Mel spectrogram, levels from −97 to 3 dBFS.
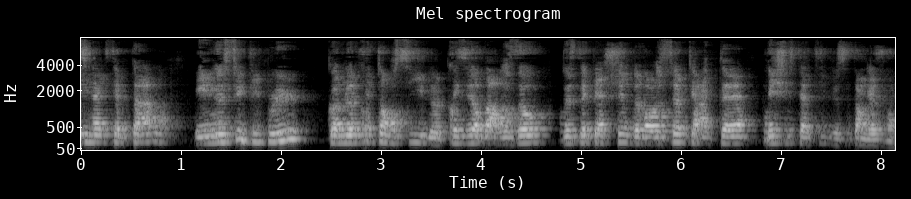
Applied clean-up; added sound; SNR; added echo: neural mask model DeepFilterNet 3.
